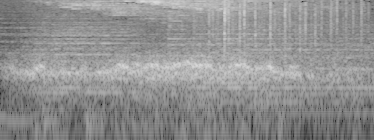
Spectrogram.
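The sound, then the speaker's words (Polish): A rooster crows in a long, sustained call that stays loud and steady from start to end, with no talk over it. “Doskonale Państwo znają ten głos. Kogut jak się budzi, a nawet jeszcze zanim będzie świt, już pieje.”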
